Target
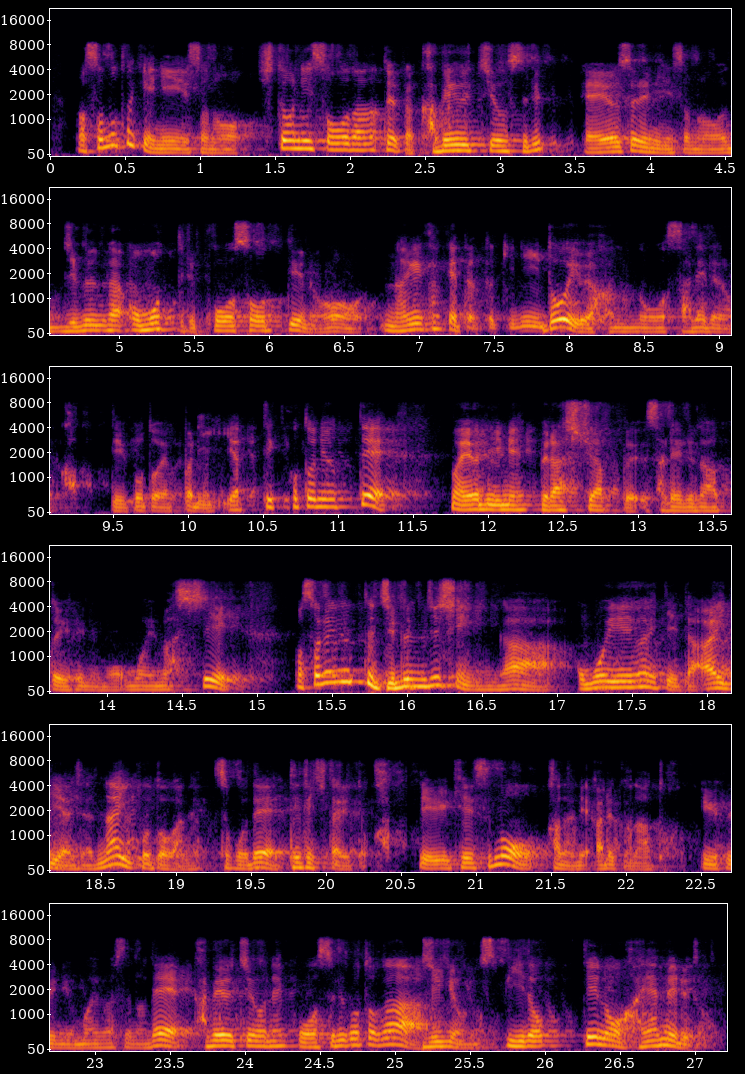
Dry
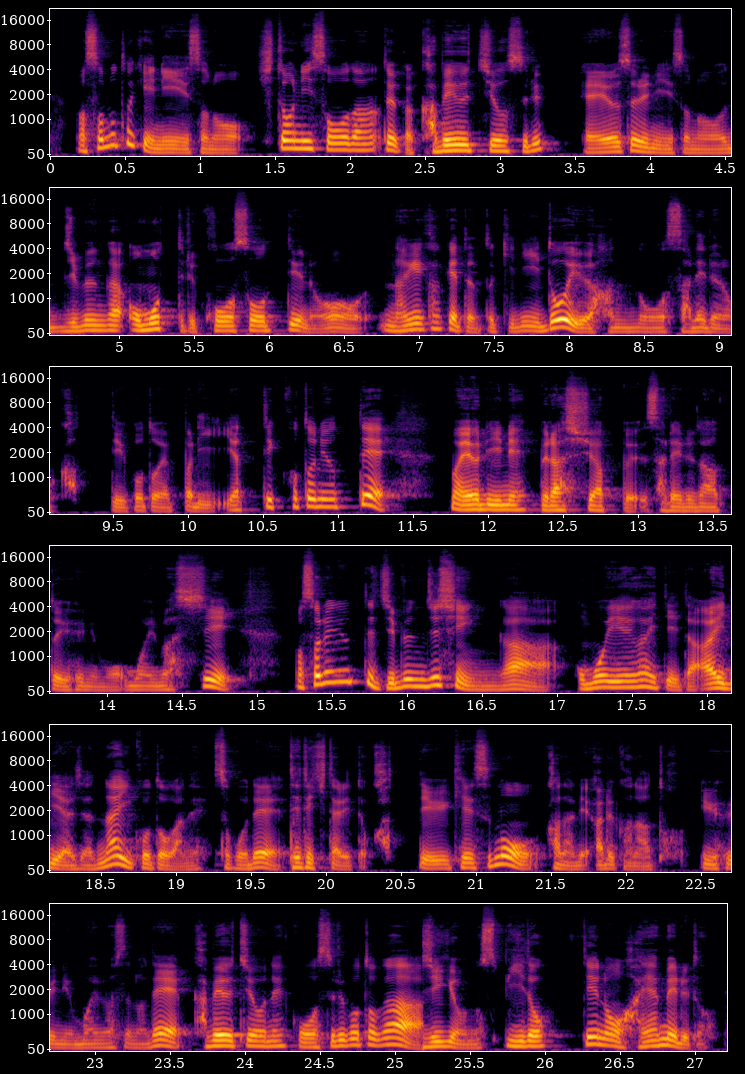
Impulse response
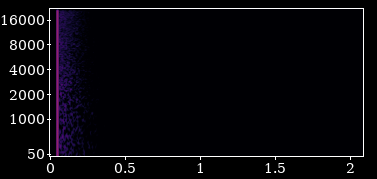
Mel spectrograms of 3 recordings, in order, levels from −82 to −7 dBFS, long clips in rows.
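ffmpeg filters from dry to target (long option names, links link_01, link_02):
-filter_complex "[0:a]adynamicequalizer=threshold=0.0224:dfrequency=350:dqfactor=1.5:tfrequency=350:tqfactor=1.5:attack=5:release=100:ratio=0.375:range=2.5:mode=cutabove:tftype=bell,asplit=2[link_01][link_02];[link_02]alimiter=limit=-15.5dB:level=0:latency=1:release=34,volume=1.5dB[link_03];[link_01][link_03]amix=inputs=2:normalize=0,asettb=1/sr,asplit=3[link_04][link_05][link_06];[link_04]atrim=end=15.564[link_07];[link_05]atrim=start=15.56:end=16.01,asetpts=PTS-STARTPTS,afade=type=in:duration=0.004:curve=qsin,afade=type=out:start_time=0.446:duration=0.004:curve=qsin,acontrast=66[link_08];[link_06]atrim=start=16.006[link_09];[link_07][link_08]acrossfade=duration=0.004:curve1=hsin:curve2=qsin[link_10];[link_10][link_09]acrossfade=duration=0.004:curve1=qsin:curve2=hsin,flanger=delay=9.6:depth=6.7:regen=-87:speed=0.65:shape=sinusoidal,asettb=1/sr,asplit=3[link_11][link_12][link_13];[link_11]atrim=end=7.274[link_14];[link_12]atrim=start=7.27:end=7.83,asetpts=PTS-STARTPTS,afade=type=in:duration=0.004:curve=qsin,afade=type=out:start_time=0.556:duration=0.004:curve=qsin,highpass=frequency=180:width=0.5412,highpass=frequency=180:width=1.3066,equalizer=frequency=1200:width_type=q:width=4:gain=9,equalizer=frequency=2000:width_type=q:width=4:gain=-4,equalizer=frequency=3100:width_type=q:width=4:gain=6,lowpass=frequency=4700:width=0.5412,lowpass=frequency=4700:width=1.3066[link_15];[link_13]atrim=start=7.826[link_16];[link_14][link_15]acrossfade=duration=0.004:curve1=hsin:curve2=qsin[link_17];[link_17][link_16]acrossfade=duration=0.004:curve1=qsin:curve2=hsin,aecho=1:1:112|224|336:0.178|0.0605|0.0206" -ar 48000 -c:a libopus -b:a 12k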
